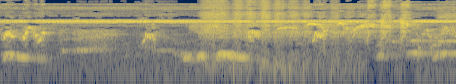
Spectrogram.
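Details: Red-whiskered bulbul song of quick chirpy upslurred notes and brief lower whistled phrases, spaced about a second apart, with a steady shrill background whine and some broadband rustling in the second half.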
